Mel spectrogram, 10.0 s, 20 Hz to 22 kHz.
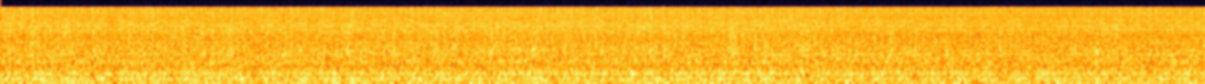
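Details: Volvo S80 2.5T: after 10–20 minutes running, faint steady whine with hissy edge over even idle, high vacuum sucking hard at oil cap; excessive crankcase vacuum, solved by replacing breather box/filter.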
